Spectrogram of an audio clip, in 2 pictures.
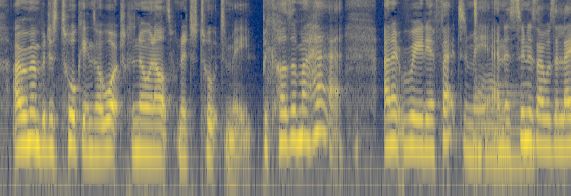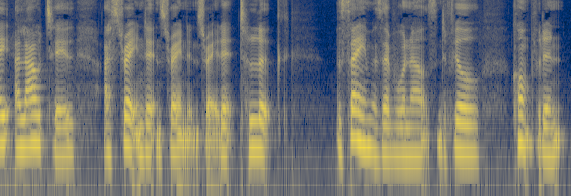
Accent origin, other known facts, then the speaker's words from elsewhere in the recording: Newcastle upon Tyne, North East England, United Kingdom; moved away as an adult; I grew up in in Newcastle in a place called Heaton.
